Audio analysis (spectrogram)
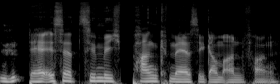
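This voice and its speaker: In a very clean recording with a silent background, a man with a plain, everyday voice talks fairly slowly at a fairly high pitch with ordinary pitch variation. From Germany, Lower Franconia near Aschaffenburg. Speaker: metal drummer and songwriter. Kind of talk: podcast interview.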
